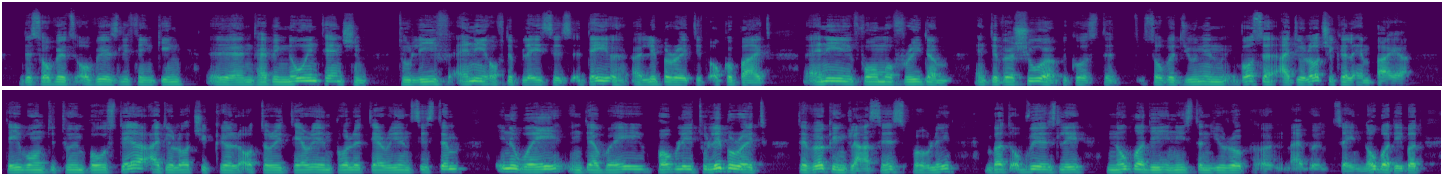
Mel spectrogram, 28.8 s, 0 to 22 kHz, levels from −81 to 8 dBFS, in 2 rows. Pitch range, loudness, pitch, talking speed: 105-115 Hz, -25 LUFS, 110 Hz, 140 wpm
